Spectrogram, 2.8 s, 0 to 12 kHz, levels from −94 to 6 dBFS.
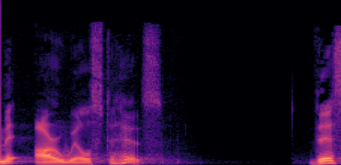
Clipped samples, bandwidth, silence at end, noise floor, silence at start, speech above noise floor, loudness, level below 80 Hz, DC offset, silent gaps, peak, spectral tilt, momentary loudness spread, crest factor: under 0.1%; 10.5 kHz; 0 s; -87 dBFS; 0 s; 65 dB; -23 LUFS; -78 dBFS; under 0.1%; none; -6 dBFS; -7 dB/octave; 8 LU; 18 dB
